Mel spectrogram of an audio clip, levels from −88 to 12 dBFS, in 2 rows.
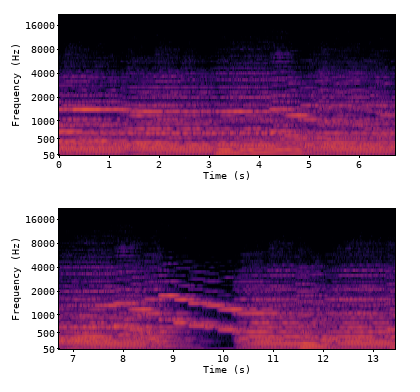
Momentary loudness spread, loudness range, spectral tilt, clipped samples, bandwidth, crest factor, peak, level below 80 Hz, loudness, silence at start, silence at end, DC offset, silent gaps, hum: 5 LU; 2 LU; -7 dB/octave; under 0.1%; 11.5 kHz; 14 dB; -18 dBFS; -52 dBFS; -33 LUFS; 0 s; 0 s; 0.3%; none; none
